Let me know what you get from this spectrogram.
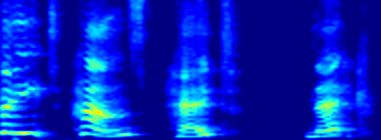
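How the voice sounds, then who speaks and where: Woman, podcast co-host, rambling, giggly, very bright tone. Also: extremely high pitch, animated, drawn-out words. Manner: earnest, giggly, rambling explanations. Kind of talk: casual chat.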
